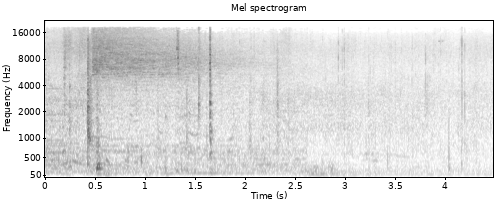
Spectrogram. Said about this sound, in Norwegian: Det regner på torget i Sandnessjøen.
